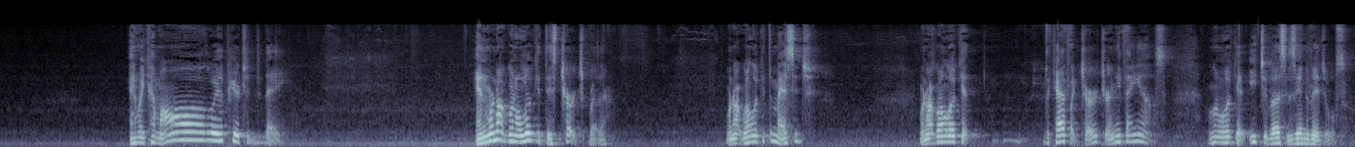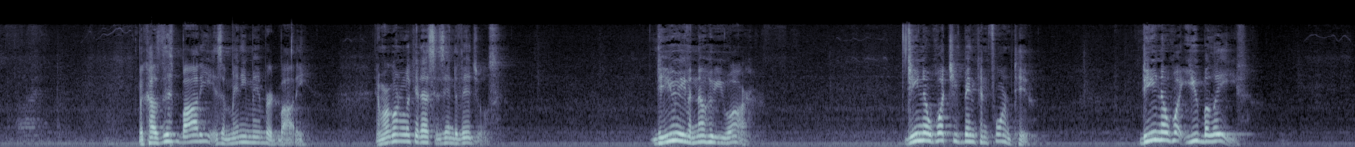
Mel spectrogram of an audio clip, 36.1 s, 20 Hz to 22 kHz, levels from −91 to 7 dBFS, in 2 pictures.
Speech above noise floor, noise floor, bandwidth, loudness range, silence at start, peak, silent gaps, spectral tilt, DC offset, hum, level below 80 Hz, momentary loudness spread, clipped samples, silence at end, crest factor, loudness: 30 dB; -50 dBFS; 11.5 kHz; 4 LU; 1.75 s; -2 dBFS; none; -5.5 dB/octave; under 0.1%; none; -52 dBFS; 24 LU; under 0.1%; 1.4 s; 20 dB; -21 LUFS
